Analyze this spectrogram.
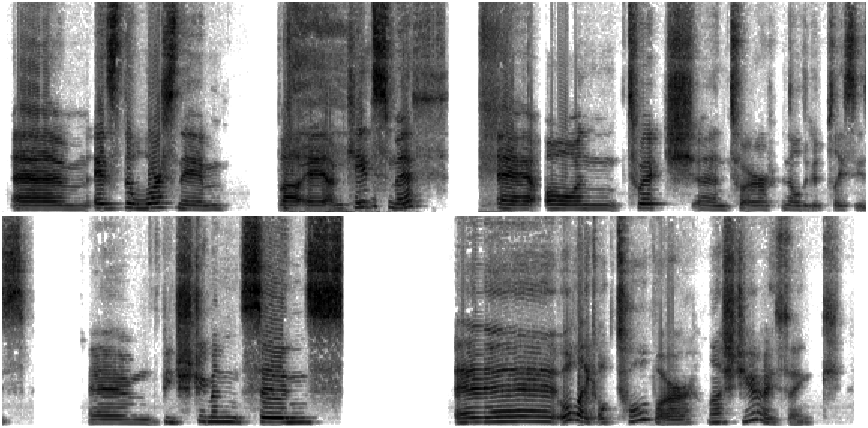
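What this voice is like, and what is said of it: Scottish accent. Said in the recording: “I'm from Glasgow. Probably tell from the accent, although it's not like a Glaswegian accent, you know, it's a Scottish accent.”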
